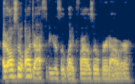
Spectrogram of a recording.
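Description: Chatty woman with a slightly husky voice. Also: low voice, a little fast, darkish tone, rough recording. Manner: chatty, explains in detail with frequent 'like'. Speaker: podcast co-host. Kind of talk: casual podcast chat.

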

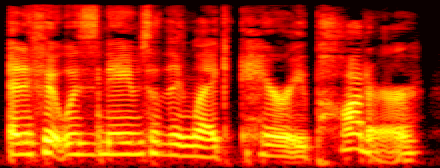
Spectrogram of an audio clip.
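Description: A woman's voice: on the low side, normal speed, vocal fry, no echo, clean studio sound. A woman co-hosting a podcast in casual discussion, talking tentatively and carefully qualifying what she says. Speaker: podcast co-host.

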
